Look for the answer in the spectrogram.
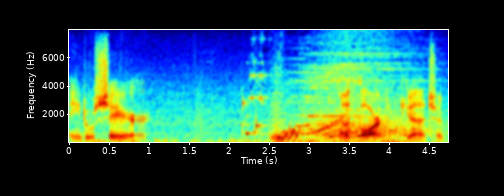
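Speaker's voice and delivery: ordinary talk, nothing marked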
